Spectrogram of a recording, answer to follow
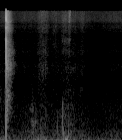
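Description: A single sharp click about a tenth of a second in, then only faint small noises.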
